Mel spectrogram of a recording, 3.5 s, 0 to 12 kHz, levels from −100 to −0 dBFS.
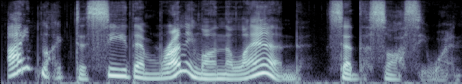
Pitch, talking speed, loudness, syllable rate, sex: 195 Hz, 225 wpm, -19 LUFS, 5.2 syllables/s, female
